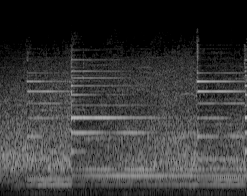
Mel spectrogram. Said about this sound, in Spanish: Campanadas de fin de año en Castellón que han estado a punto de no poder disfrutar de este momento.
